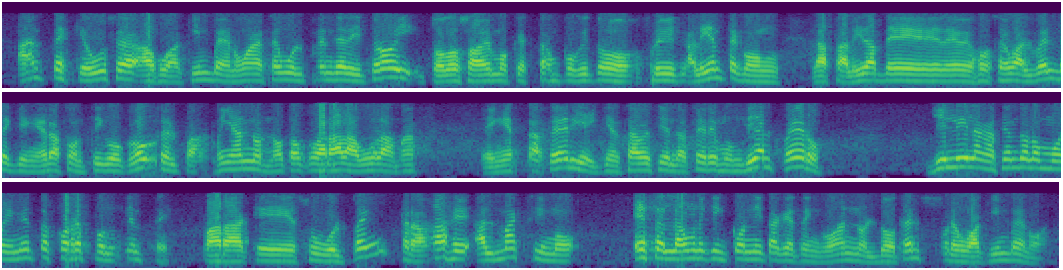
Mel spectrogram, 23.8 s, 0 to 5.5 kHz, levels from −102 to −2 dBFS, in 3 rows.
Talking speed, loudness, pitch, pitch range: 190 wpm, -25 LUFS, 155 Hz, 140-190 Hz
